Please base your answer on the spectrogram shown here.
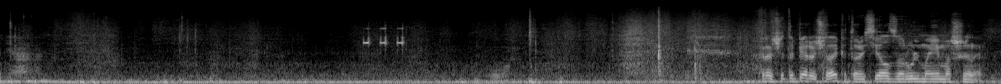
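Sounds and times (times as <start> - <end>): car engine low drone: 0.0 - 10.0
high-pitched beeps: 3.6 - 4.1.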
